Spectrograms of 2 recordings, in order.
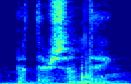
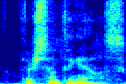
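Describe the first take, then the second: First: Whispered "But there's something," breathy and unvoiced; hushed teaser. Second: Said in the usual way. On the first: Real, not acted. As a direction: hush it like a secret. Teasing a surprise, hushed.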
